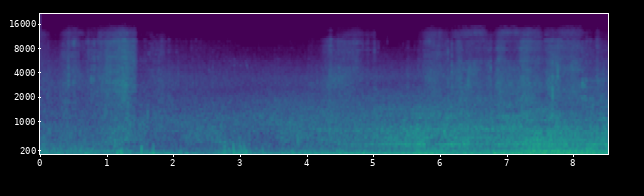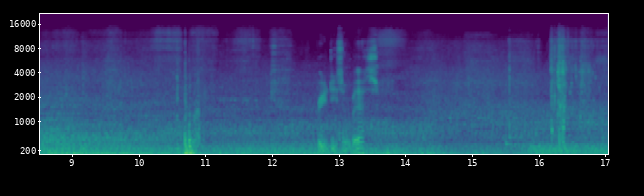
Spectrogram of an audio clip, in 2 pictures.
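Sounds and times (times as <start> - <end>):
steady low hum: 5.1 - 17.0
thump: 10.6 - 11.0.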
